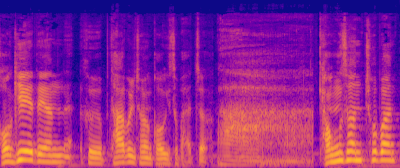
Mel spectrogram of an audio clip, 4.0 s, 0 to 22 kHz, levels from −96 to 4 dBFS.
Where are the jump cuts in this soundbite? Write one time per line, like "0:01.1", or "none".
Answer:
0:02.1
0:03.1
